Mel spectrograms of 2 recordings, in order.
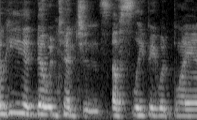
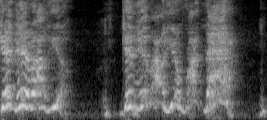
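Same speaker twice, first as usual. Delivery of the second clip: play-acted, shrill, very high, repeated screaming; 12 semitones higher, 4 dB louder than usual. Retelling a man following a woman back into the store; retelling his screaming. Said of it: "James follows and starts screaming".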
